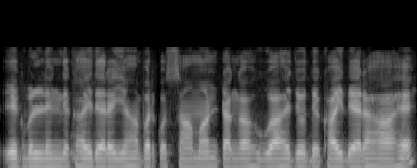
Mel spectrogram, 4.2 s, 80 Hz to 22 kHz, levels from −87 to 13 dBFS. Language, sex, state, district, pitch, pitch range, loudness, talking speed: Hindi, male, Rajasthan, Churu, 130 Hz, 125-130 Hz, -21 LUFS, 260 wpm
